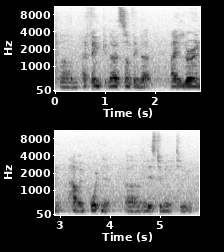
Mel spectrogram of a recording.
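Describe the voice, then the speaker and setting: The speech has a moderate pace and fairly even intonation. Noticeable background noise and audible room echo are present. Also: man, fairly low pitch for a man. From Germany, Freiburg. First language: German. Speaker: college athlete. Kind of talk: interview.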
